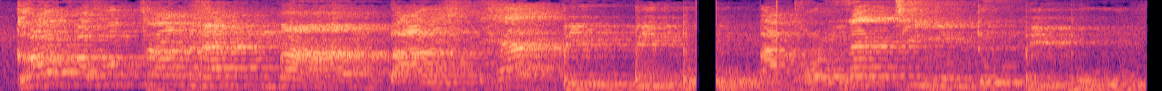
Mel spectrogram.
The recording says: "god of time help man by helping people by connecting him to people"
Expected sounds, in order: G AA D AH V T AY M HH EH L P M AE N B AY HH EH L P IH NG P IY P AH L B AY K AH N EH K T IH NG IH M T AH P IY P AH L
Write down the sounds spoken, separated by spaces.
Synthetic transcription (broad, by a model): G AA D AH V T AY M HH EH P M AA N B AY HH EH P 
